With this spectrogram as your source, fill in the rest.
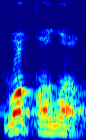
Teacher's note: قاف اور ضا دونوں حروف مستعلیہ میں سے پر پڑھیں گے، اور کھڑا زبر ایک الف کے برابر کھینچیں گے، یا میں کوئی حرکت نہیں ہے، اس کو نہیں پڑھنا۔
